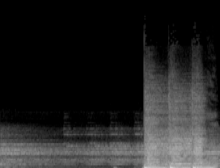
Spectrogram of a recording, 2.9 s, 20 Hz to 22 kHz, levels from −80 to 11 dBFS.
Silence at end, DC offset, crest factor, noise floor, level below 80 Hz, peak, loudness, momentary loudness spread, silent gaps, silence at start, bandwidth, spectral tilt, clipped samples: 0 s; under 0.1%; 16 dB; -37 dBFS; -20 dBFS; 0 dBFS; -13 LUFS; 22 LU; none; 0 s; 13.5 kHz; -4.5 dB/octave; under 0.1%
